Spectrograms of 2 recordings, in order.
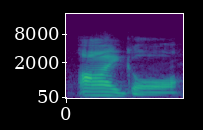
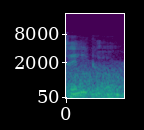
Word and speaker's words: Igor: Master Get Ready Get Set You must be eagor now it's pronounced igore but they told me it was eagar well they were wrong then weren't they go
